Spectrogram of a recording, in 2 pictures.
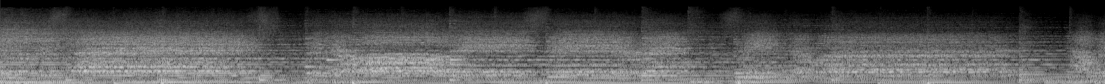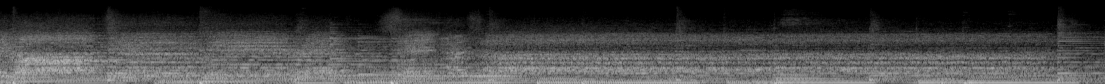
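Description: A church choir singing a worship piece with instrumental accompaniment, a full, steady sound throughout.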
